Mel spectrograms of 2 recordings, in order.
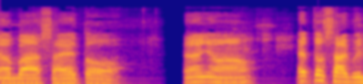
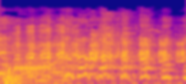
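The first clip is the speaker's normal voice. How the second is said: high laugh; 12 semitones higher than usual. Real, not acted. Preacher laughs at his story.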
